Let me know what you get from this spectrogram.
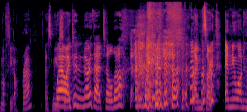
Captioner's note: hosts laugh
